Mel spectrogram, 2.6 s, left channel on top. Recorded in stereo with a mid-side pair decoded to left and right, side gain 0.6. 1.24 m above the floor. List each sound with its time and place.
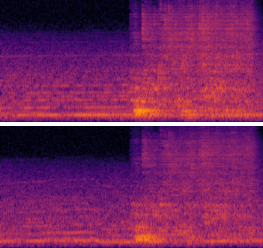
1.3 s a toilet flushing: 40° left, 0.9 m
